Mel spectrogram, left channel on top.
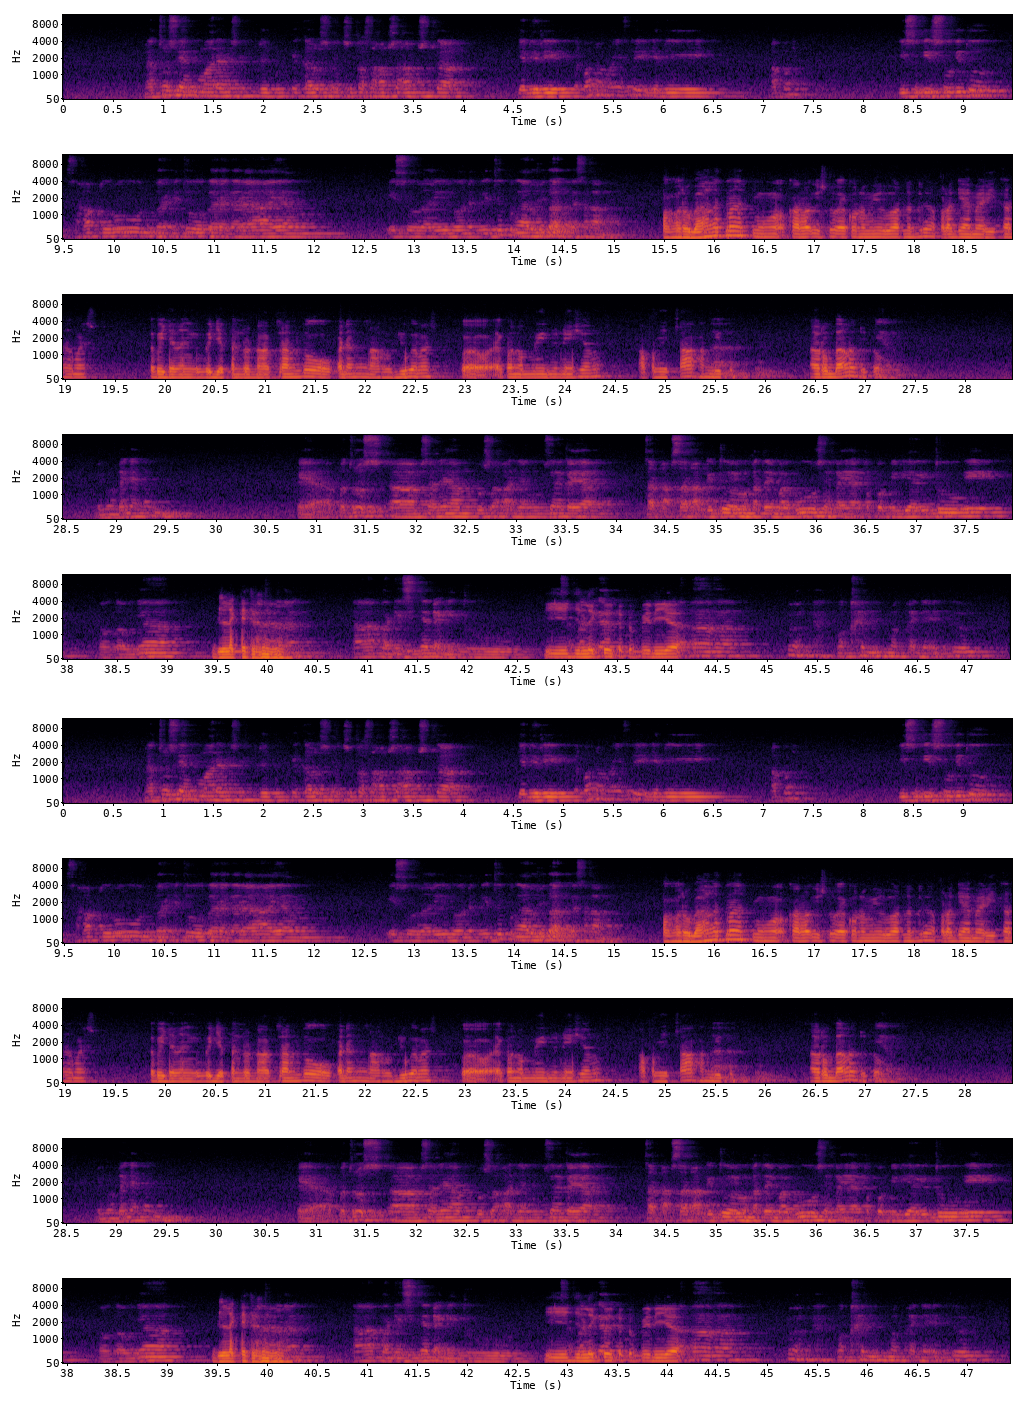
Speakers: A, in the centre; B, on the left.
A: Nah terus yang kemarin si- tri- eh, kalau si- yang suka saham-saham suka jadi ri- apa namanya sih jadi apa isu-isu gitu saham turun ibaratnya itu gara-gara yang isu dari luar negeri itu pengaruh juga ke saham.
B: Pengaruh banget mas, mau kalau isu ekonomi luar negeri, apalagi Amerika tuh mas, kebijakan-kebijakan Donald Trump tuh kadang ngaruh juga mas ke ekonomi Indonesia mas, apalagi saham
A: Heeh.
B: gitu, ngaruh banget itu.
A: Ya, ya makanya kan kayak apa terus eh, misalnya perusahaan yang misalnya kayak startup startup gitu memang katanya bagus ya kayak Tokopedia gitu eh tahu-taunya
B: Jelek itu. <laughs>
A: sekarang ah, kondisinya kayak gitu.
B: Iya
A: Bisa berarti
B: jelek
A: kan
B: tuh Tokopedia.
A: eh, eh, <laughs> makanya makanya itu.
